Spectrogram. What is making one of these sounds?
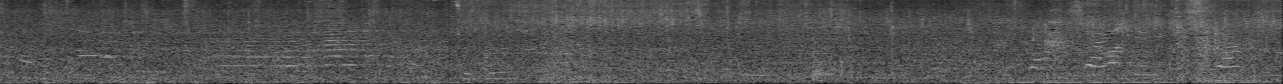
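Footsteps tap on wet pavement.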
